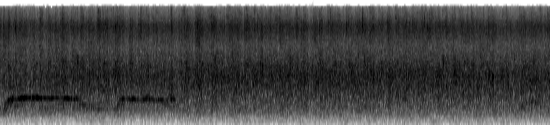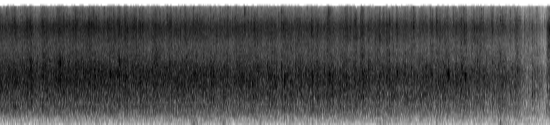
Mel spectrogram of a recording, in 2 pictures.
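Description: A large hall audience applauding steadily, the clapping dying away just before the end.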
